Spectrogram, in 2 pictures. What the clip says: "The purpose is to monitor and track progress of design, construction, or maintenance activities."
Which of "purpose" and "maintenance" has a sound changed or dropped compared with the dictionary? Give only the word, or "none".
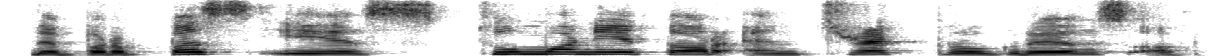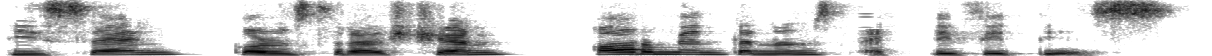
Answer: none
